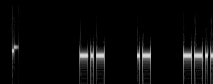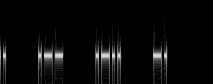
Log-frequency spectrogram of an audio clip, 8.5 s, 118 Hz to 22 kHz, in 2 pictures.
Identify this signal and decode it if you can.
Morse code, heard as a keyed tone, about 22 wpm, spaced as for 10 wpm, 700 Hz. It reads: KA7WLN
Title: USA Call Signs - 6 Characters - 4x Character Spacing - 22wpm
